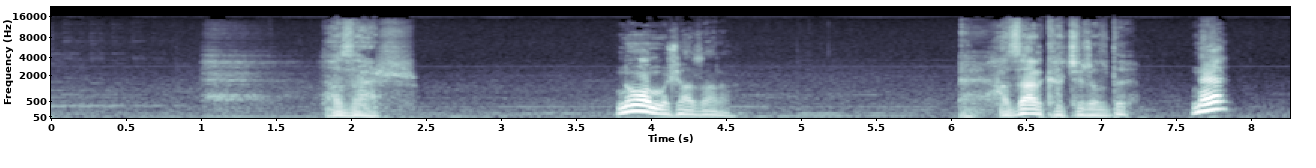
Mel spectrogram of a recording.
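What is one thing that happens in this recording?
An elderly man speaks in a low, serious voice, close by.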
